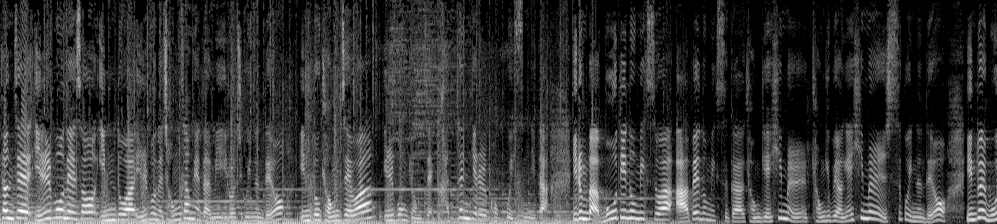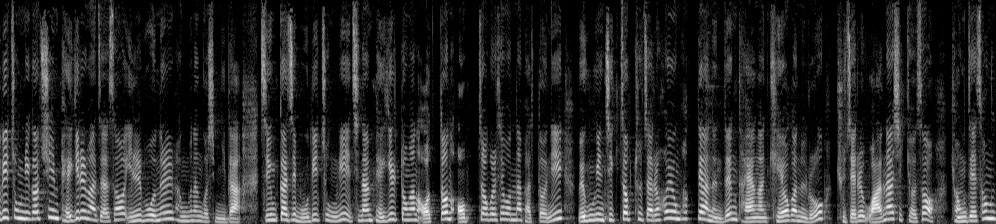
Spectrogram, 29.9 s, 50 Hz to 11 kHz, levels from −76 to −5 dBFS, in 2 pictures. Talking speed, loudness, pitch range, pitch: 325 characters per minute, -18 LUFS, 210-325 Hz, 275 Hz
